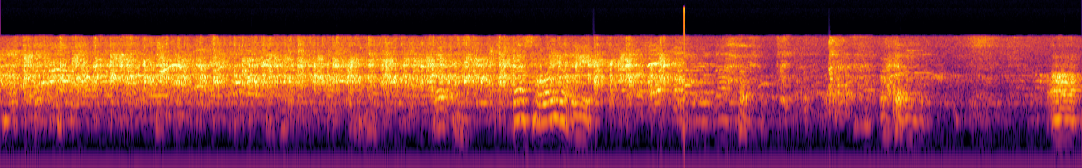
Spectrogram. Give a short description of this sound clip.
A male speaks as an audience cheers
